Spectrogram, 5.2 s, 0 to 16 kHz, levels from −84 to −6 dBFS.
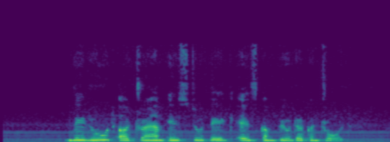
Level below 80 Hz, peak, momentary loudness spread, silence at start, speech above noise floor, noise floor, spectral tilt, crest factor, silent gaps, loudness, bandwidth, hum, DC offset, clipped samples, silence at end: -62 dBFS; -6 dBFS; 8 LU; 0.9 s; 33 dB; -54 dBFS; -8 dB/octave; 16 dB; none; -21 LUFS; 10.5 kHz; none; under 0.1%; under 0.1%; 0.65 s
